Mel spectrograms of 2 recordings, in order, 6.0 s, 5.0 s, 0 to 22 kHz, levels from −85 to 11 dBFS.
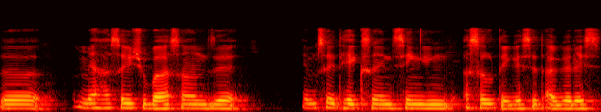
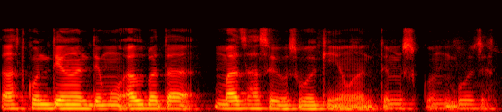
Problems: none marked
